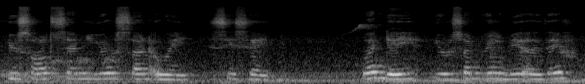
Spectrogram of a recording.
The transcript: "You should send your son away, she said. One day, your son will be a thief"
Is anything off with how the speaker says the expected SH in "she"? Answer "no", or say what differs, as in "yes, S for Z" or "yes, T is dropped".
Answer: yes, S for SH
